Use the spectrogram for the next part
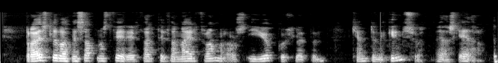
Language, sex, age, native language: Icelandic, male, 40-49, Icelandic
